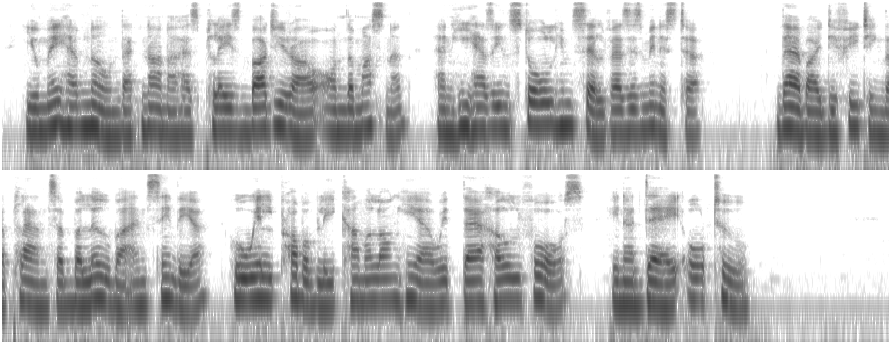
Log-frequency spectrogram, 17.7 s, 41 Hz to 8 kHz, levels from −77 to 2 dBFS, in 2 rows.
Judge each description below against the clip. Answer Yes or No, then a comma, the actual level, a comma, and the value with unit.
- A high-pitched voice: No, medium, 140 Hz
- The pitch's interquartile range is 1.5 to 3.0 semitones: Yes, narrow, 2.6 semitones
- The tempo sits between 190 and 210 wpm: No, average, 150 wpm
